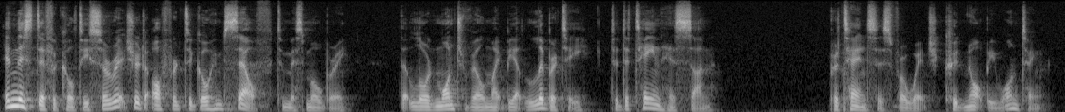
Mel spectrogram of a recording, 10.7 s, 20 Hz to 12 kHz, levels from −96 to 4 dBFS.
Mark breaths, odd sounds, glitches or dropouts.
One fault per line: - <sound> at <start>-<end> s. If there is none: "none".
none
